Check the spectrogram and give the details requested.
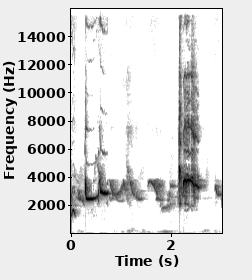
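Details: Oriental magpie-robin, black-breasted form, in rolling lure song for a kacer: clear sliding whistles followed by a sudden loud, buzzy burst, in a clean recording.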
